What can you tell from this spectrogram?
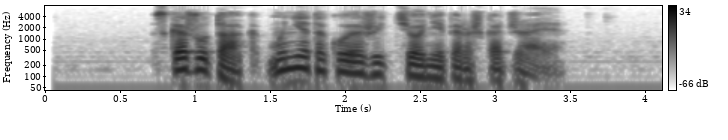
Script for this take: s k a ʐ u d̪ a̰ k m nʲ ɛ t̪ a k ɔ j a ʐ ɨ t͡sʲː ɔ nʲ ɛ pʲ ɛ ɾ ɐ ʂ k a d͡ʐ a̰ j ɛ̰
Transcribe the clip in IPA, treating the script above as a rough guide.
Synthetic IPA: s k a ʐ u t̪ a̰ k m nʲ ɛ t̪ a k ɔ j ɛ ʐ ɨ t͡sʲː ɔ nʲ ɛ pʲ ɛ ɾ ɐ ʂ k a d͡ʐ a̰ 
